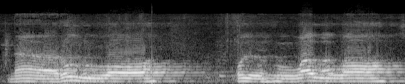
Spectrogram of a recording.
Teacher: lafaz Allah kalau sebelumnya fathah atau sebelumnya dhammah maka bacanya O.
